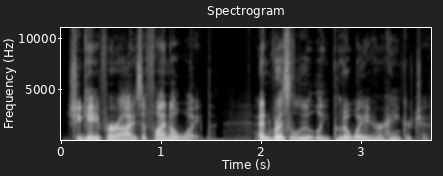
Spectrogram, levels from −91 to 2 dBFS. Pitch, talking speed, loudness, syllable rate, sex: 135 Hz, 210 wpm, -20 LUFS, 6.5 syllables/s, male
